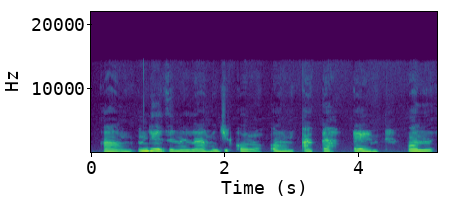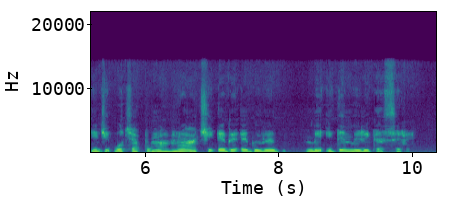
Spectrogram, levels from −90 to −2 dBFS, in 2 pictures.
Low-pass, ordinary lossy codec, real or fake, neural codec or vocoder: 14.4 kHz; none; fake; codec, 44.1 kHz, 7.8 kbps, Pupu-Codec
